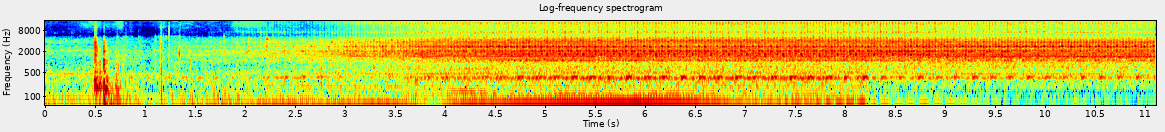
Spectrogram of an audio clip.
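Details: BMW E92 330i N53B30 petrol engine: heavy low drone and humming with faint uneven rattle, appeared with power loss at low rpm while driving, no codes, injectors, coils and HPFP already replaced; owner suspects DISA, not confirmed.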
